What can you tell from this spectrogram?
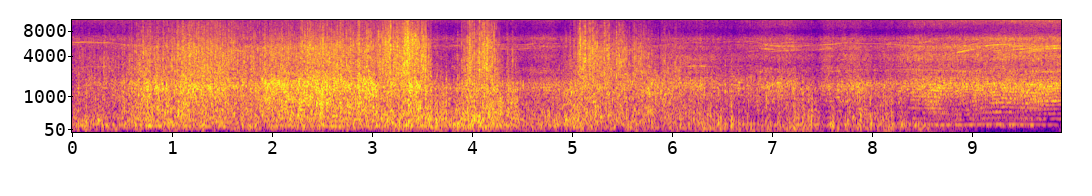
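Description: S650 hexacopter's motors and propellers buzzing, heard from a camera mounted on the craft, mixed with a heavy rush of air over the microphone. About nine seconds in the rush thins and the motors' steady hum with its overtones comes through clearly.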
